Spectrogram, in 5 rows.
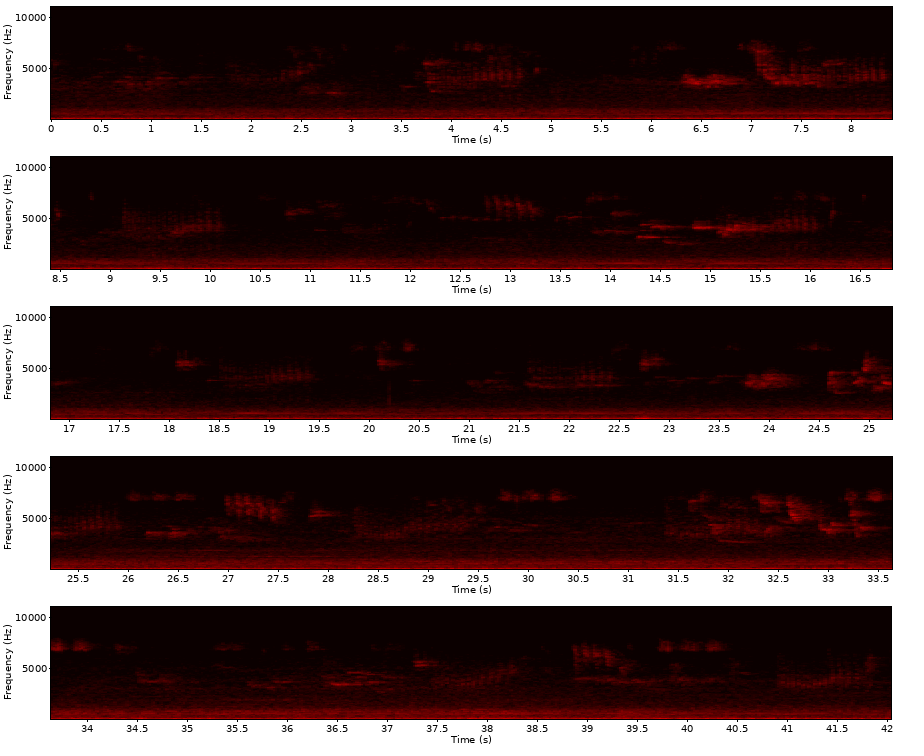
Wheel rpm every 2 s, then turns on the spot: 0, 0, 0, 0, 0, 0, 0, 0, 0, 0, 0, 0, 0, 0, 0, 0, 0, 0, 0, 0, 0.
none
